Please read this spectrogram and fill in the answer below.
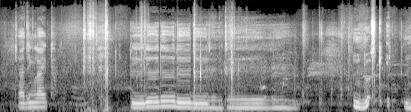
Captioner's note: humming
